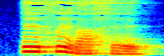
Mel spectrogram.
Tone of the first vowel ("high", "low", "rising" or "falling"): high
